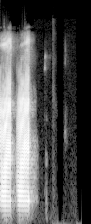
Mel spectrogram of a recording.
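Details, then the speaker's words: Electrolarynx whisper-mode indicator tone: two short buzzy electronic tones ("whoop whoop") the device gives when switched by the power button to mode six, its quieter whisper mode. "that is a whoop whoop. That means we're in whisper mode."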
